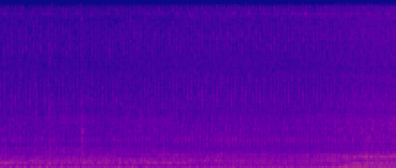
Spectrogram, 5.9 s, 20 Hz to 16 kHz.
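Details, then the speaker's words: Mazda 323F petrol engine while its base idle is being reset via the grounded diagnostic port: slow, even tickover at about 600 rpm with no misses or surges, matching the earlier idle; normal idle. "that's about where it was before I disconnected it yeah that sounds about right about 600 revs"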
